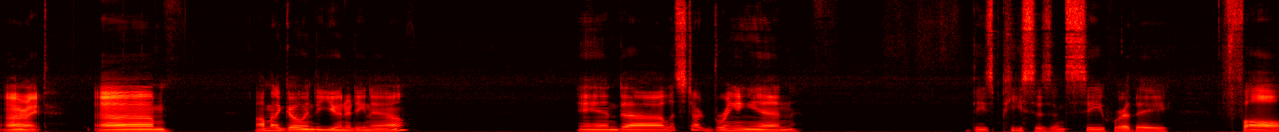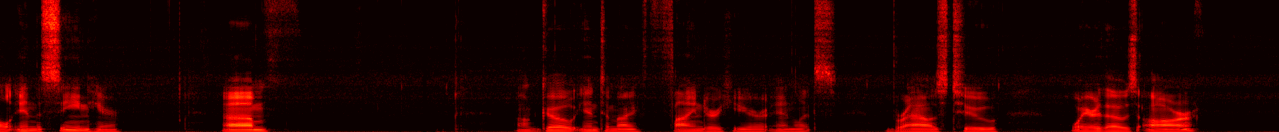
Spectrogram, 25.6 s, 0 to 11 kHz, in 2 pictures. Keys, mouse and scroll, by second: 1.4 s.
